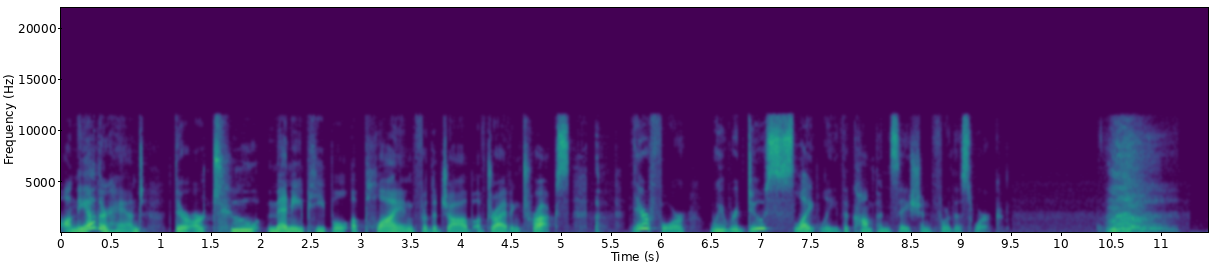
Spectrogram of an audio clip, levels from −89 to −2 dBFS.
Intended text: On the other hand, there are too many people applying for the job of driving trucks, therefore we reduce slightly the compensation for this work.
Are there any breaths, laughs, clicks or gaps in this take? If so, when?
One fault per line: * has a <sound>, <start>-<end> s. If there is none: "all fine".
* has a cough, 5.3-5.5 s
* has a breath, 10.4-11.2 s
